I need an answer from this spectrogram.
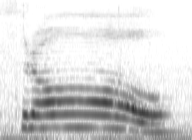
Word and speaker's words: throw: throw. throw ادي هنا تي وكمان بعدها ايه؟ حرف اتش تبقى على بعضها تي اتش تنطق ايه؟ ث. throw يرمي.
